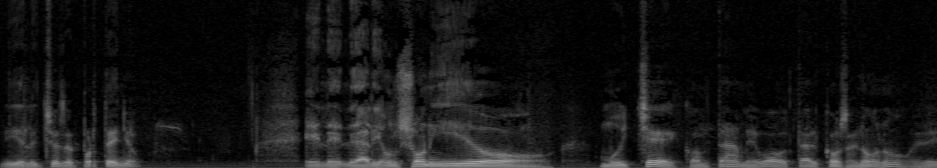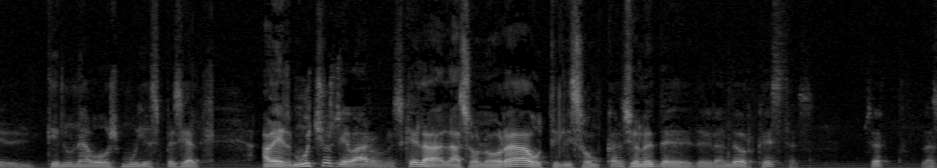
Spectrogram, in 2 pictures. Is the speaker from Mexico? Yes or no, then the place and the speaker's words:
no; Barranquilla, Atlántico, Colombia; Yo no soy aquí, yo soy muy barranquillero, ¿cierto?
